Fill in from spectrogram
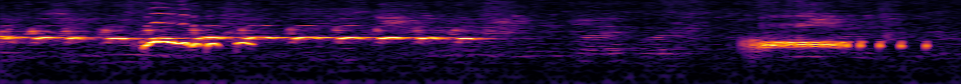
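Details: Zebra dove song used as master audio to train caged doves to sing: a long, steady pulsed trill of rapid beats, a few rolling cooing notes, a quiet gap, then a buzzy burst ending in short clipped notes.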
